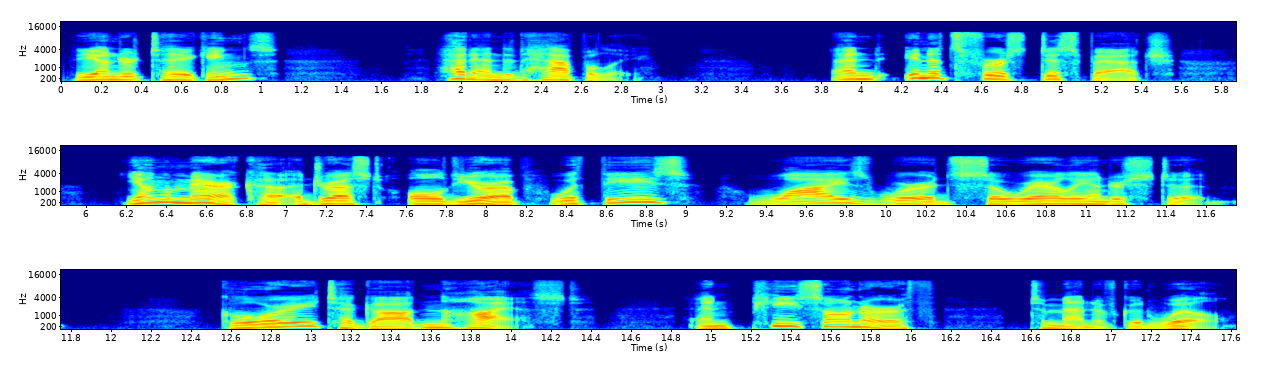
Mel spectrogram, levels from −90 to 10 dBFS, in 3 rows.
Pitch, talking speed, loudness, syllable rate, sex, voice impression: 155 Hz, 125 wpm, -20 LUFS, 4.6 syllables/s, male, very masculine, very adult-like, thick, tensed, slightly powerful, bright, slightly soft, clear, fluent, cool, intellectual, very refreshing, sincere, calm, friendly, reassuring, slightly unique, elegant, slightly wild, sweet, lively, kind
